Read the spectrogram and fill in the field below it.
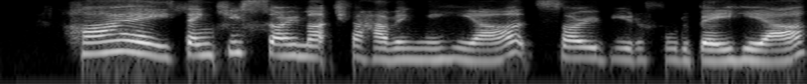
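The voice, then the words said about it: Pleasant non-local accent. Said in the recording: “your beautiful accent”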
